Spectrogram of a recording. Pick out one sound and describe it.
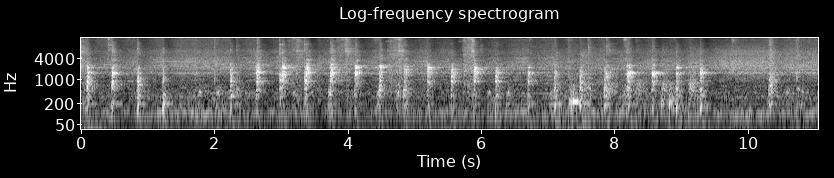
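A small metal tool taps steadily and rhythmically against a leather sole.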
